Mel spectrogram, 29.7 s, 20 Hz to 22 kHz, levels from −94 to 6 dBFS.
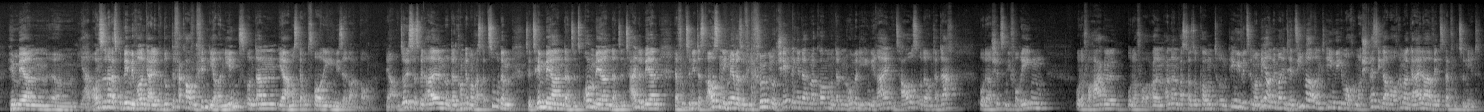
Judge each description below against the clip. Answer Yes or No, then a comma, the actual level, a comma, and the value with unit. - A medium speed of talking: No, fast, 240 wpm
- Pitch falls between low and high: Yes, medium, 155 Hz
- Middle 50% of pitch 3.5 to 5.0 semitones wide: Yes, average, 3.8 semitones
